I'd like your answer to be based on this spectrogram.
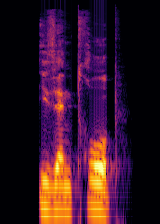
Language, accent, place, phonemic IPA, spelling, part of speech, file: German, Germany, Berlin, /ˌiːzɛnˈtʁoːp/, isentrop, adjective, De-isentrop.ogg
- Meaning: isentropic (having a constant entropy)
